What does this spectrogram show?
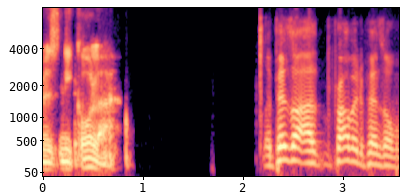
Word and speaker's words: Nikola: Nicola Tesla. more of an emphas not a very strong stress on it but it's certainly not on the second syllable not on the co syllable nicola I've heard people say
